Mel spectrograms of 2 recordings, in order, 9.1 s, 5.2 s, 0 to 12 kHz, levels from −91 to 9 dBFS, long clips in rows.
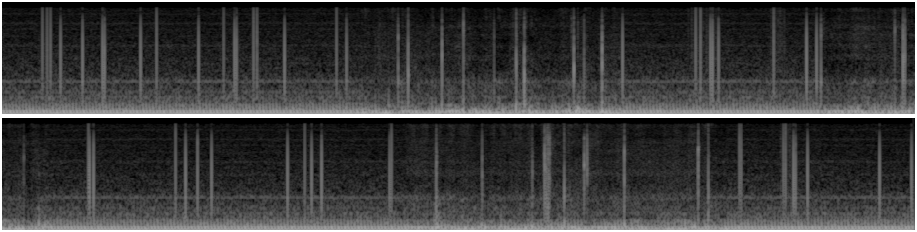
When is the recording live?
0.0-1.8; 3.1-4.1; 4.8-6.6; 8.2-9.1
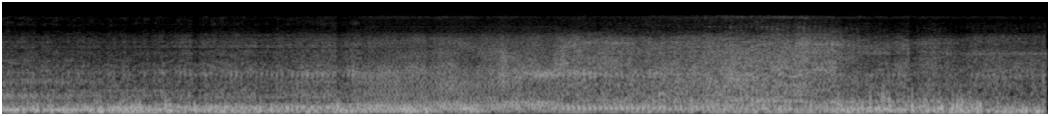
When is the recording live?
0.0-1.8; 2.8-5.2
